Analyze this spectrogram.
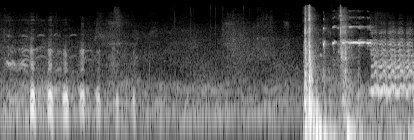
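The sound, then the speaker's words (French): A few soft rhythmic thuds, then a brief pause before a small door leading to the back of a theatre stage opens with a sudden clack followed by a squeaky, grinding slide, alone without any talking. “La petite porte qu'il m'avait indiquée donnait sur l'arrière de la scène.”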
